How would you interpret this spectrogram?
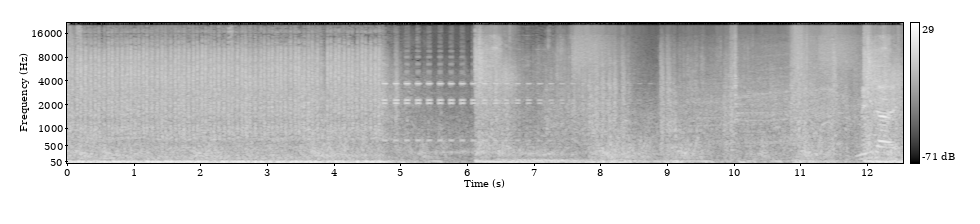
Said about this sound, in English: at least we're in the Mako now, so we have access to its big guns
